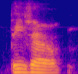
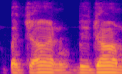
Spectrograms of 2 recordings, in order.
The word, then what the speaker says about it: Bijan: You know, Bijan Bijan Robinson said right because he told us how to correct this name, how to say his name.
